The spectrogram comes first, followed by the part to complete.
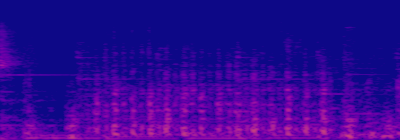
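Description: Scratch-off coating on a paper savings-challenge sheet being scratched away by hand: a fast run of small, soft scraping ticks.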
